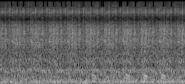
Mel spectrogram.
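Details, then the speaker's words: 2010 Ford F250 XL utility bed truck, warm idle after over 40 minutes of running: faint dull knock under hiss, not a valve or lifter tick, a little louder than normal; speaker suspects lack of lubrication that an oil change might improve; cause unknown. "it's not a tick tick like a valve or a lifter for me it sounds like lack of lubrication or maybe an oil change will improve it"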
